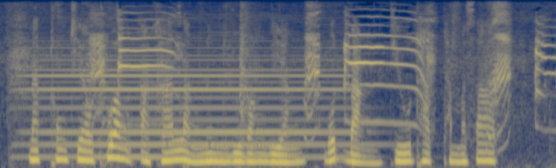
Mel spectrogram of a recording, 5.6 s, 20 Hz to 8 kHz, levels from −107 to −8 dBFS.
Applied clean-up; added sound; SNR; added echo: none; Bowed string instrument + Meow; 4 dB; none.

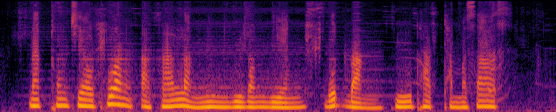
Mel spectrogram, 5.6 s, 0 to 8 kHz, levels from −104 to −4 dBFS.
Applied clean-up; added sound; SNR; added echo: neural separator model SepFormer DNS4.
